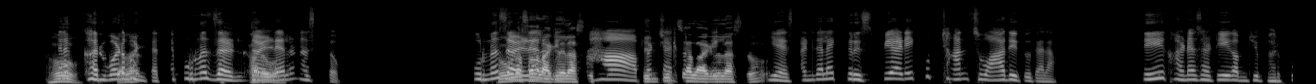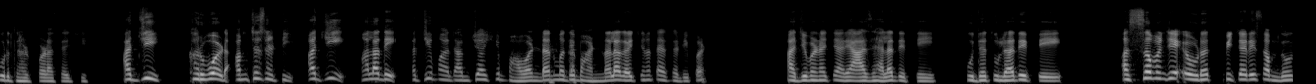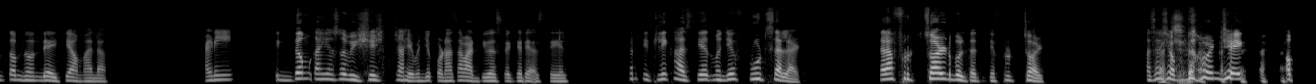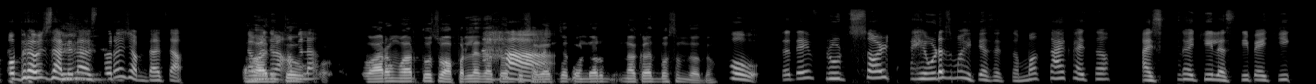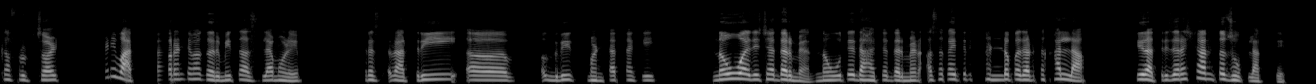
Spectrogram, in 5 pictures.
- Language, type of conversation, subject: Marathi, podcast, चव आणि आठवणी यांचं नातं कसं समजावशील?
- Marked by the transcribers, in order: chuckle; in English: "येस"; in English: "क्रिस्पी"; put-on voice: "आजी खरवड आमच्यासाठी. आजी, मला दे आजी मला"; other background noise; chuckle; laughing while speaking: "शब्द म्हणजे एक अपभ्रंश झालेला असतो ना शब्दाचा"; laughing while speaking: "अच्छा"; laugh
